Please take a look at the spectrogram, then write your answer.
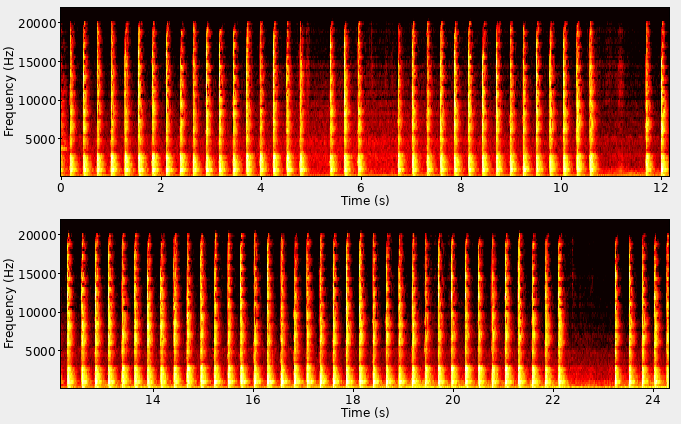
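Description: A flat-faced hammer chases a metal vessel, striking in fast, even, ringing taps, close and bright, with a few short pauses before the steady rhythm resumes.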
